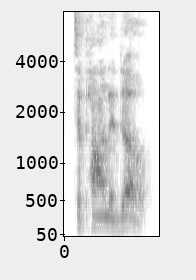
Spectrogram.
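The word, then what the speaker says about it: Teppan Edo: how do you pronounce it John I say teppanito because some people say I used to say that too and then someone told someone corrected me one time in Disney they're like no it's tapana doe so I said oh okay so I sort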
